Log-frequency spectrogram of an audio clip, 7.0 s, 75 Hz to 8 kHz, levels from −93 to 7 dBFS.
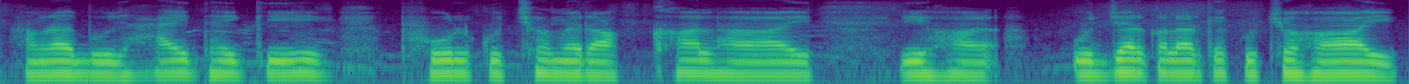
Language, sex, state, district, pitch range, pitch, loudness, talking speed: Bajjika, male, Bihar, Vaishali, 130-140 Hz, 135 Hz, -21 LUFS, 135 wpm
